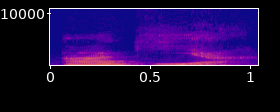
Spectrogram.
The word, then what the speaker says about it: águia: Tem alguma letra aí que eu não estou pronunciando? Tem o U, né? Águia. Eu pronuncio o A, o G, o I e o A e o U não aparece.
